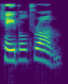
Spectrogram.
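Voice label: "CABLE DRUM", English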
